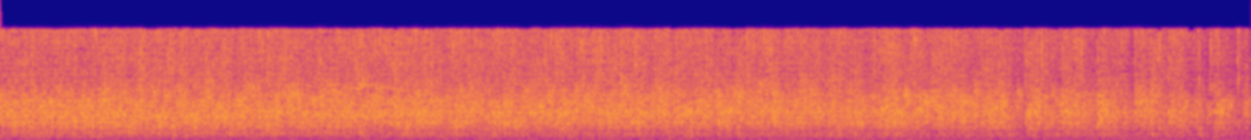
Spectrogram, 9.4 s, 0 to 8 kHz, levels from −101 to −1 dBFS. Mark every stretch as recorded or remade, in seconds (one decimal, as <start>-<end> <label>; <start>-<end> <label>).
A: 0.0-6.0 recorded; 6.0-6.6 remade; 6.6-9.4 recorded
